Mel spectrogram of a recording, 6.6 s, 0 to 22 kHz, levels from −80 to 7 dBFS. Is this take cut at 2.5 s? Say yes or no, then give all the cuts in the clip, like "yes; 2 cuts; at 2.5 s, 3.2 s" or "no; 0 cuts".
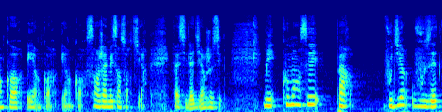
yes; 1 cut; at 2.5 s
